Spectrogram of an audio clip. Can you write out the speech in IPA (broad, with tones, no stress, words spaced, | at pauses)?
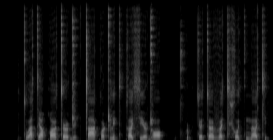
tʷa˨ti˨qʷə˞˨tə˞˨ ɖi˨ʈ t̪a˨kɔ˨ʈlʲə˦tʲ kɐ˨sʲə˞˨ɖɔ˦ | kʷʰə˨ʈtʏ˦tœ˦vœ˨tʲ xo˨tʲn̪ɐ˨tʲ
